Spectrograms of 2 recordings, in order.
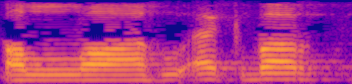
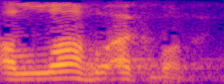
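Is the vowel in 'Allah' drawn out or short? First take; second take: drawn out; short. First: The vowel in Allah is drawn out. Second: The vowel in Allah is said short. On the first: The speaker calls it right. "هي بتتمد كده برضه" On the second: The speaker calls it wrong. "يجي الله أكبر، لا"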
